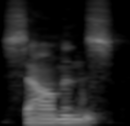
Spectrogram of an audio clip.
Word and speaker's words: Salmons: to my Substack, Salmons, SALMONS, like salmons, the fish, a school of them. But I'm from the South, so we pronounce the L, you fucking Yankees.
